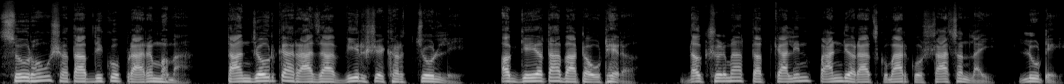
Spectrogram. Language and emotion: Nepali, neutral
